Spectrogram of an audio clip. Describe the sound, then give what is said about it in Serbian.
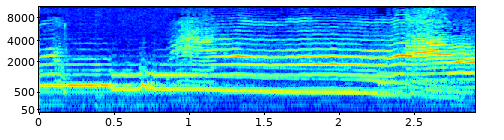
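A single long, loud cat meow, drawn out and strongly tonal, sliding gradually lower before lifting again at the end. “I mačka.”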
